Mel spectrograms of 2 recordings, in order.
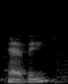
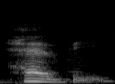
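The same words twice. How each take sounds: First: The word is said plainly, without extra emphasis. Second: The word is said with strong emphasis. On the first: "regular heavy" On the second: "focus heavy"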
